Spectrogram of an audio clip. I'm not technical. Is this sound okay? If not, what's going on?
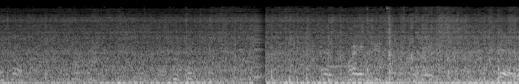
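No. There are lost LE Audio frames at 2.55–2.66 s and again at 4.11–4.19 s, where several short dropouts are scattered together. The Bluetooth link dropped bits of audio, and the player covered each gap with a scrambled, fading copy of the sound just before it.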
